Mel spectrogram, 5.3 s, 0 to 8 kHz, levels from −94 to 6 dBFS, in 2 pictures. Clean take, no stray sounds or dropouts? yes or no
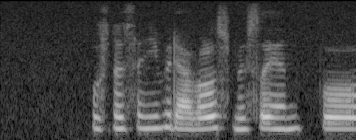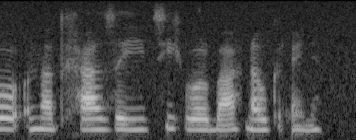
no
